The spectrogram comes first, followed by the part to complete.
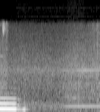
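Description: A drawn-out spoken syllable trails off in the first moments, then a quiet pause in which a faint steady tone comes in partway through.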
